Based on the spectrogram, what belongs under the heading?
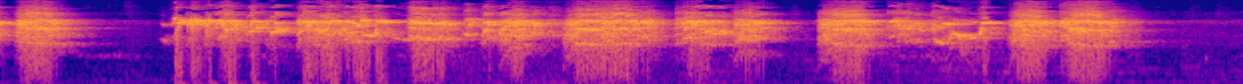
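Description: Sun conures give loud, harsh screeching squawks, with shrill bursts following one another in quick succession.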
